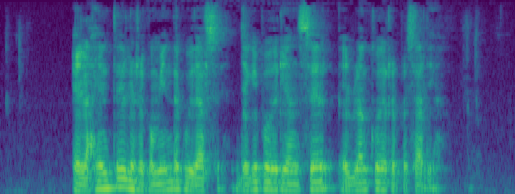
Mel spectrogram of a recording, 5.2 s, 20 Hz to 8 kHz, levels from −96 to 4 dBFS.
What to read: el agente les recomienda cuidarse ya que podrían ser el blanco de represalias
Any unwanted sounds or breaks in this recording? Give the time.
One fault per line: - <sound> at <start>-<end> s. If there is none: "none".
none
